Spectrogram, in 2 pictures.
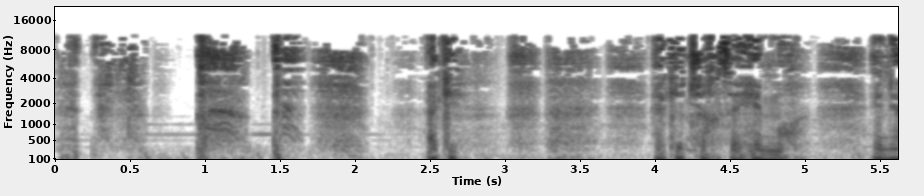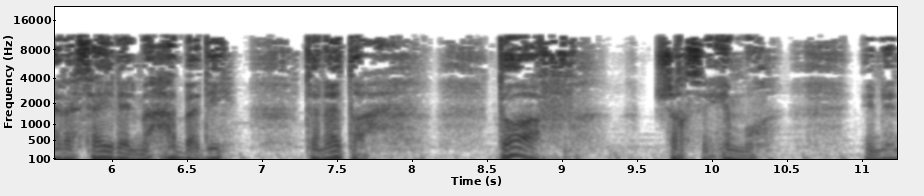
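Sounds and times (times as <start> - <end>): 
man coughing while getting up from the floor: 0.0 - 1.8, 4.0 - 4.7
speech: 2.5 - 2.9, 4.0 - 8.0, 8.6 - 11.2.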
